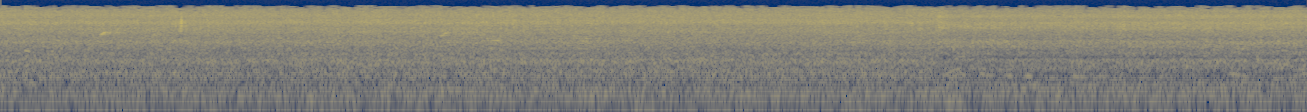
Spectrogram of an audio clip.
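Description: Floodwater rushing over and around the piers of a submerged concrete bridge: a steady, even rush of water with no breaks.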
